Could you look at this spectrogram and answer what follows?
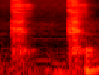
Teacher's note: the back of the tongue is going up against the hard palate of the roof of the mouth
